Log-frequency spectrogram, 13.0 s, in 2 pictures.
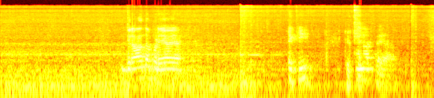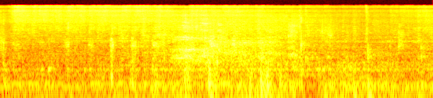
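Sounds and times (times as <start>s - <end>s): food sizzling in a pot: 6.4s - 13.0s.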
